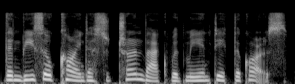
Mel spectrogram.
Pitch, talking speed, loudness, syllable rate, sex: 190 Hz, 285 wpm, -17 LUFS, 5.0 syllables/s, female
